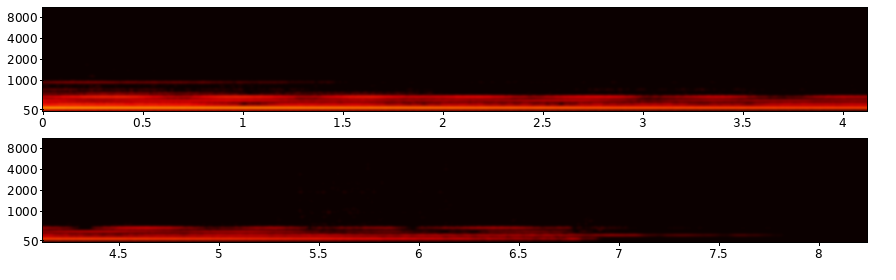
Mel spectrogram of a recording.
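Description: Background piano music: one low sustained piano chord slowly dying away, fading to silence about seven seconds in.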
